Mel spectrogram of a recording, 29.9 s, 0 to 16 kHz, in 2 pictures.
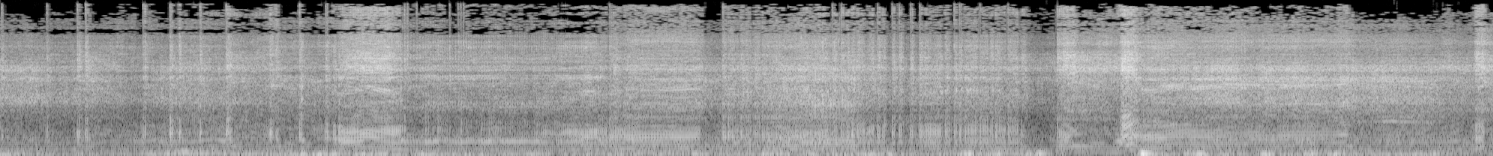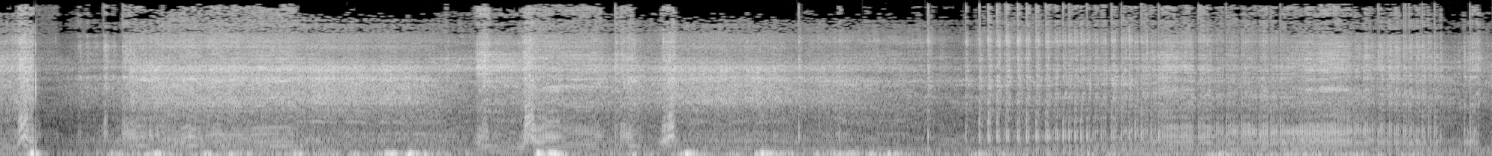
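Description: Sidecarcross outfit's 700cc Zabel engine running hard at racing pace, its pitch rising and falling repeatedly with throttle and gear changes. Level dips briefly about halfway through, and sharp knocks come from the outfit hitting bumps on the track.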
